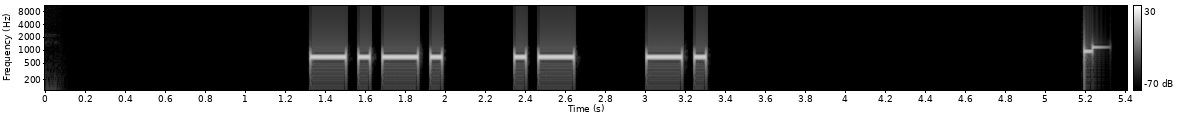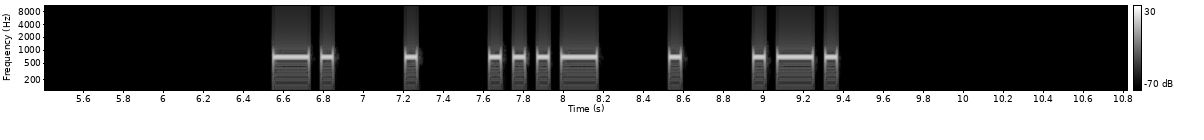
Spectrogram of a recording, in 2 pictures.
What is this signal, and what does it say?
Morse code, heard as a keyed tone, about 20 wpm, spaced as for 14 wpm, 700 Hz. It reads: CAN NEVER
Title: 2x Character Spacing - Top 300 Words - 20wpm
